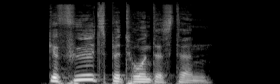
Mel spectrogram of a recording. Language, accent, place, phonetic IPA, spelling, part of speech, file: German, Germany, Berlin, [ɡəˈfyːlsbəˌtoːntəstn̩], gefühlsbetontesten, adjective, De-gefühlsbetontesten.ogg
- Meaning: 1. superlative degree of gefühlsbetont 2. inflection of gefühlsbetont: strong genitive masculine/neuter singular superlative degree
